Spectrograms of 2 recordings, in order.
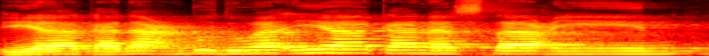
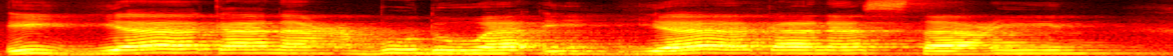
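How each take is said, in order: First: The ya sound is short and single. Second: The ya sound is doubled and pressed. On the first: The speaker calls it wrong. "kalau membacanya seperti ini" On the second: The speaker calls it right. "ya bertasdid dinta, tekan"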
